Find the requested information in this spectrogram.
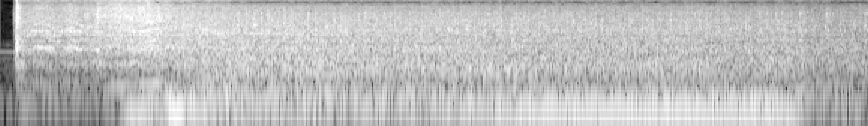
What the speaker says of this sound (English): So we're gonna fire it up and let it idle.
